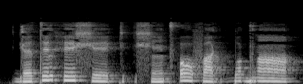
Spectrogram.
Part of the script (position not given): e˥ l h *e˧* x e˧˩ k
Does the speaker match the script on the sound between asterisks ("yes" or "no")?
no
